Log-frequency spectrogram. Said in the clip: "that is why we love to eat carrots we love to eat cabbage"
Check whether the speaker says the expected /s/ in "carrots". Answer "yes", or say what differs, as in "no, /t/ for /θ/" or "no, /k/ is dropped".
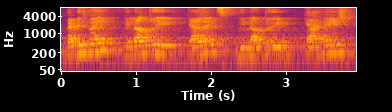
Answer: yes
